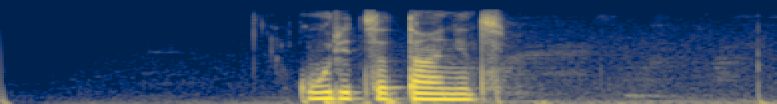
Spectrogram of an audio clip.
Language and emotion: Russian, neutral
